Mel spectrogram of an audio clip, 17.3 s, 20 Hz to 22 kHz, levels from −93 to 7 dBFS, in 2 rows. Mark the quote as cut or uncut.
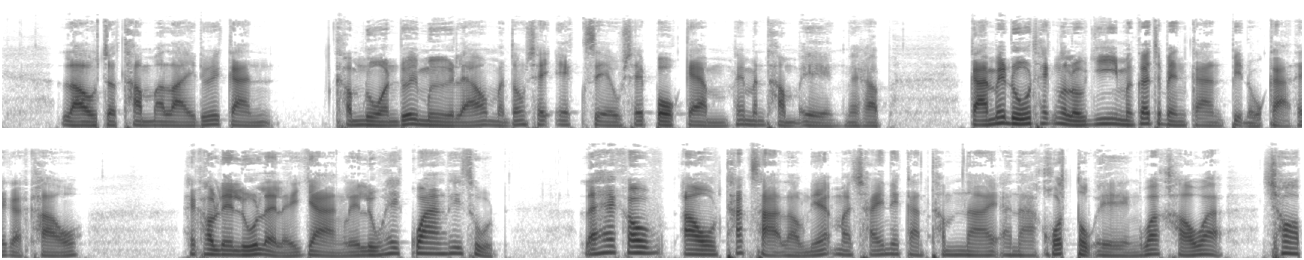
uncut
